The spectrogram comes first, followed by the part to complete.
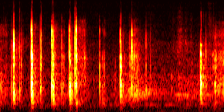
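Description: Quick, irregular light clicks and taps of a small plastic toy figurine tapped against a plastic toy calendar, acting out writing on it; about a dozen in the first second and a half, then they stop.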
